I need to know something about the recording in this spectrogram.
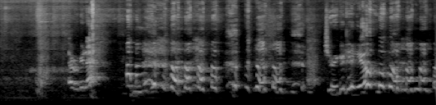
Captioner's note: laughs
